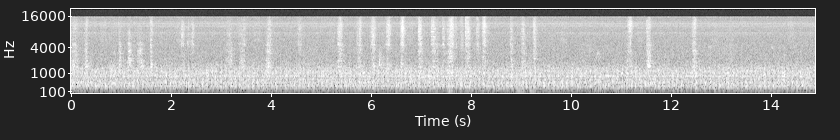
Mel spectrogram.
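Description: Soft pastel stick stroking and scratching on paper, in short strokes with a quick run of them in the middle.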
